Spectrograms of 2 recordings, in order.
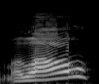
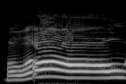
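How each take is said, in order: First: Loud, raised questioning call. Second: Very loud, high, drawn-out call; bigger calling out. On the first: Man knocking on the castle door, calling out. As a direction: call into an empty hall. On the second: Man at the castle door, hollering out. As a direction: holler it long into the depths. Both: Retold or imitated.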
